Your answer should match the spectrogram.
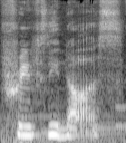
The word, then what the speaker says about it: Prifddinas: are really interesting also according to the wiki it's pronounced previnas gonna have to get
